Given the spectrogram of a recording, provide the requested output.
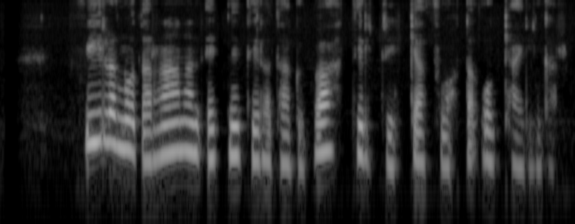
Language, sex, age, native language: Icelandic, female, 50-59, Icelandic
